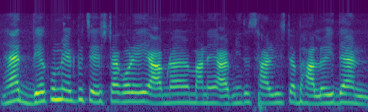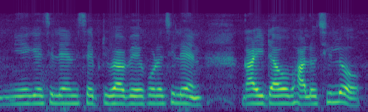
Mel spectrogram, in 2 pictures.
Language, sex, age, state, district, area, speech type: Bengali, female, 30-45, West Bengal, Kolkata, urban, spontaneous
